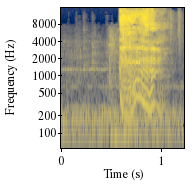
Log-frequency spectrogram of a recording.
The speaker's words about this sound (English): having to clear his throat twice.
